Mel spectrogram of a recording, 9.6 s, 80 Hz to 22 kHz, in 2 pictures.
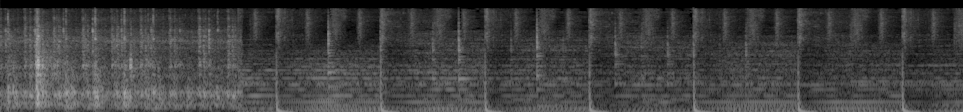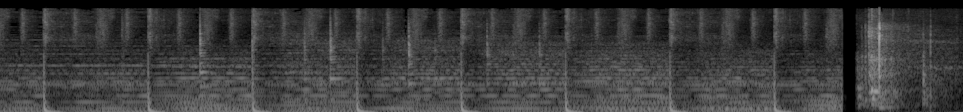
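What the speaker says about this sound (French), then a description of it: "Je vais faire une petite couture ici pour justement coudre l'extérieur de poche sur le corps" A sewing machine stitches a pocket exterior onto a garment body with 3 mm stitches about 0.5 cm from the edge, running in loud, steady bursts separated by brief pauses, close and alone.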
